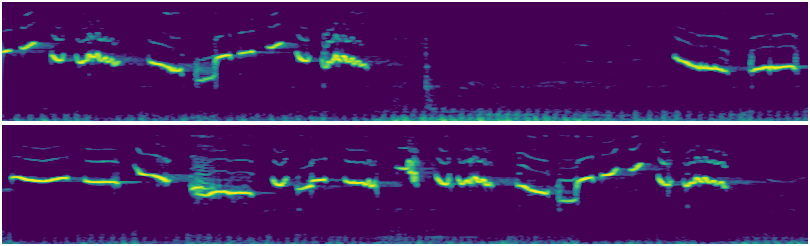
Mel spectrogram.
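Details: Oriental magpie-robin (kacer) singing its provoking fight song: quick bursts of rising and falling whistles, a noisy pause near two seconds, then a long dense run of sharp, varied notes.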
